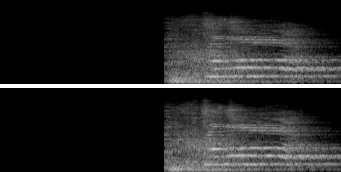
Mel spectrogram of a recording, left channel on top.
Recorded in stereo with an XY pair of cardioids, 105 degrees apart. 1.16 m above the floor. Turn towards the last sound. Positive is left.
turn(degrees=-80)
